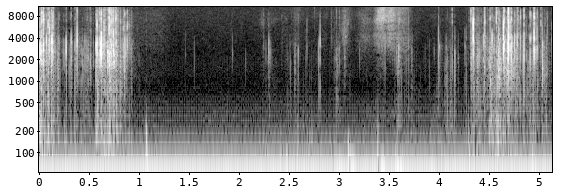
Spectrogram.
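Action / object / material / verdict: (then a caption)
scrape / plastic pill bottle with paper label / plastic / none. Long nails tap and scratch the side and paper label of a small white plastic vitamin pill bottle held in the hands, which is probably filled. Bright, scratchy rasps flare near the start and again toward the end, with soft, quick ticks in between over a steady low hum.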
